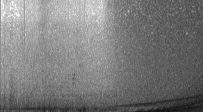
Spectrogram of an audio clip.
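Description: Wind noise on the microphone while riding a bicycle. About halfway through, a rising electronic synth sweep starts and grows louder, building into a dubstep intro jingle.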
